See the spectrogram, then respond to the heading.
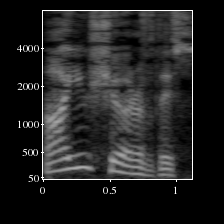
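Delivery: worked-up, excited and eager exclamation. Reading a story, a character questions a surprising claim: excited cry. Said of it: "Ricardo cried excitedly".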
